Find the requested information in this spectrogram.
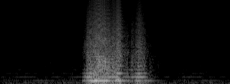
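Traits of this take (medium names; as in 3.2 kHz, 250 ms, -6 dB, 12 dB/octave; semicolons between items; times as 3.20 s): a buzz of ramps at a fixed pitch in blocks of 256 samples; phasing stages 6, 1.7 Hz, lowest notch 580–1800 Hz; aliases and images of a low sample rate 2.1 kHz, jitter 20%; a shimmering, thickened sound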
